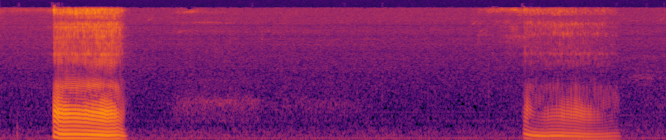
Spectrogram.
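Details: Shih Tzu Gaku fast asleep, snoring loudly and unbothered by the approaching camera. Two short, rasping, vibrating snores sound about four and a half seconds apart; the second is softer. A faint hum fills the gap between them.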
